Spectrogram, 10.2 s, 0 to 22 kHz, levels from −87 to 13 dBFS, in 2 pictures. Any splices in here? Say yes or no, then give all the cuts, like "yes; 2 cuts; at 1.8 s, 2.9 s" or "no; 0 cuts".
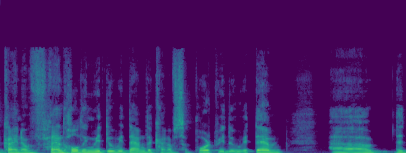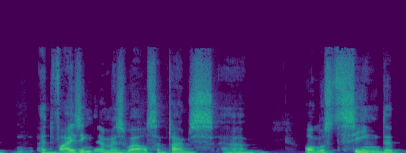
no; 0 cuts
